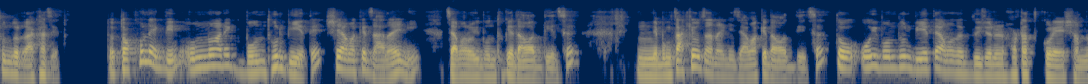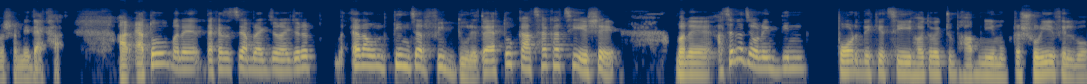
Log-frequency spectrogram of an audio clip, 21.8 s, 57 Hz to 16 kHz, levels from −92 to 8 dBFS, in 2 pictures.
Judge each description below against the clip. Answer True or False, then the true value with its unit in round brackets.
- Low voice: True (130 Hz)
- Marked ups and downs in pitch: True (8.0 semitones)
